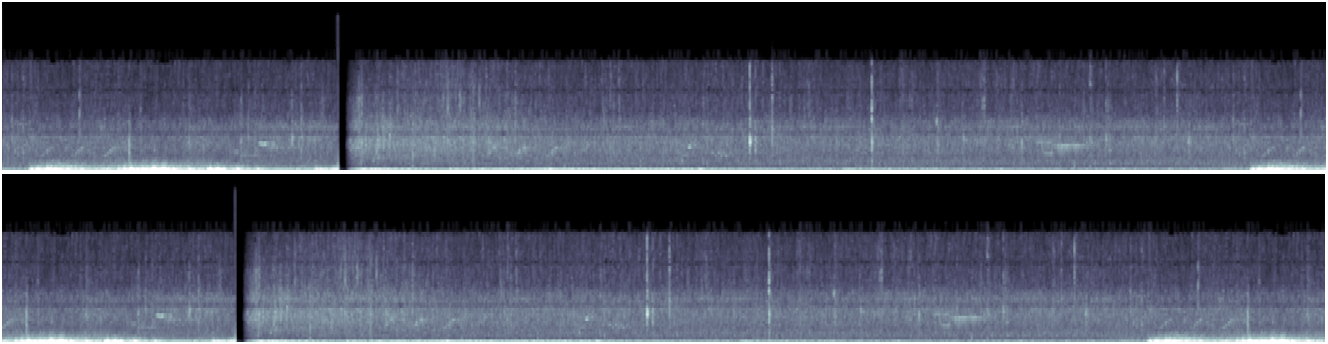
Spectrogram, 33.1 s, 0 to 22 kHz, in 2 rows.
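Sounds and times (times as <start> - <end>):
heavy rain: 0.0 - 33.0
rolling thunder rumble: 0.3 - 11.7, 15.6 - 27.2, 30.5 - 33.0.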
